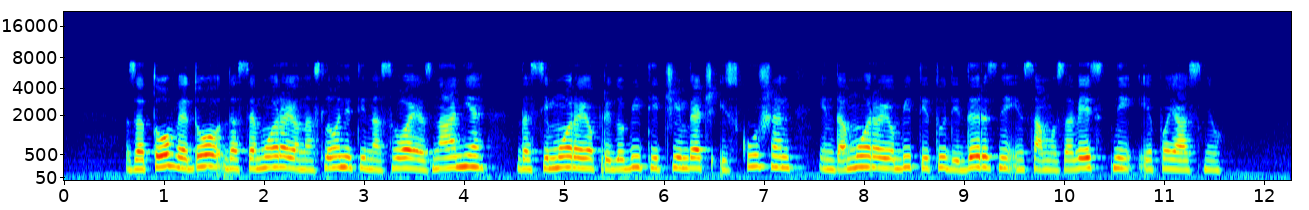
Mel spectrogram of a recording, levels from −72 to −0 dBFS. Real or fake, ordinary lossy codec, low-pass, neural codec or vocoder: real; none; 7.2 kHz; none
